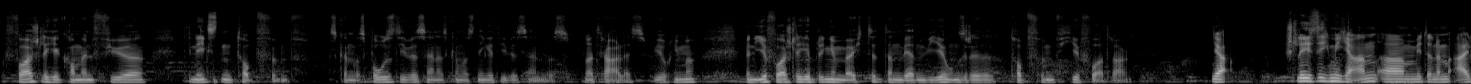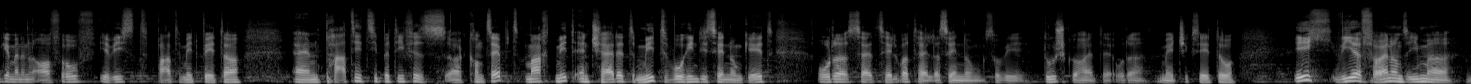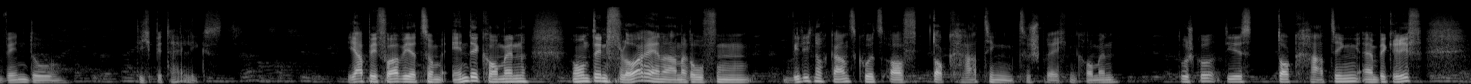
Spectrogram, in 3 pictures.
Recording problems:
background chatter; faint; throughout; 2 voices, 25 dB below the speech

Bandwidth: 15 kHz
